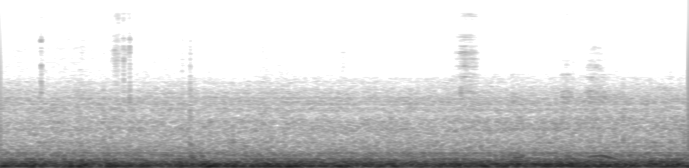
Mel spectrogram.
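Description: A car engine hums steadily inside the car.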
